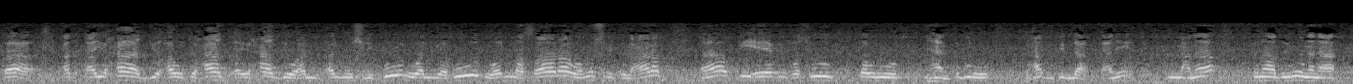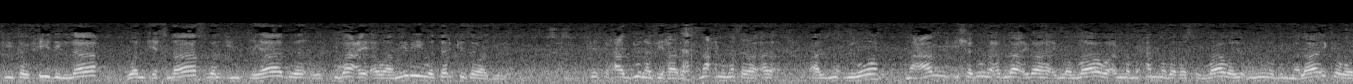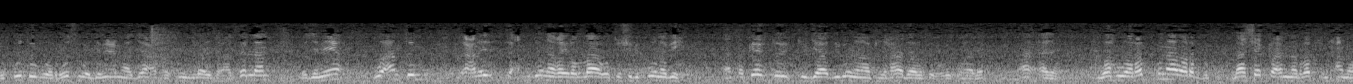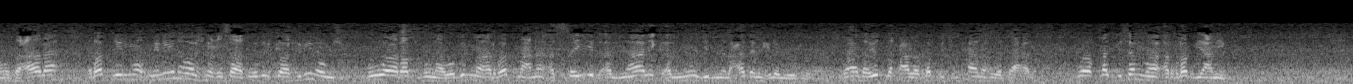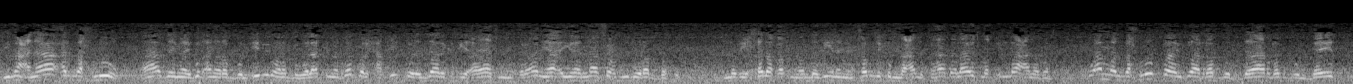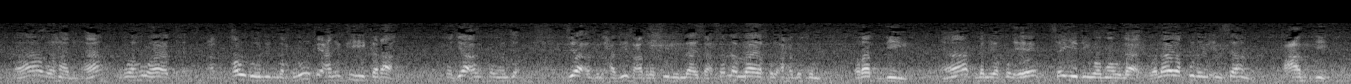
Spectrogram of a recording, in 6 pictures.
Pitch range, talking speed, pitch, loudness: 160-195 Hz, 140 wpm, 175 Hz, -16 LUFS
